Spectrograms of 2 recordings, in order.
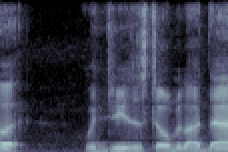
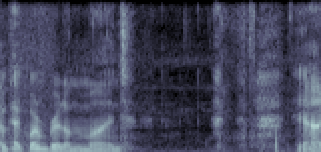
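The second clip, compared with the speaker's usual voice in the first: ordinary talk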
